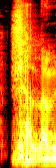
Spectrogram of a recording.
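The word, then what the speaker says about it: שלום: 그렇게 할 때는 궁둥이를 샬랑샬랑 흔들면서 샬롬 샬롬 샬롬 굉장히 좋아해요.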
